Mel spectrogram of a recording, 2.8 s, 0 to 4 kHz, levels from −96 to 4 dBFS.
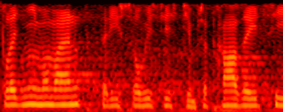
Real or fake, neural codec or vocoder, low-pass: real; none; 3.6 kHz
